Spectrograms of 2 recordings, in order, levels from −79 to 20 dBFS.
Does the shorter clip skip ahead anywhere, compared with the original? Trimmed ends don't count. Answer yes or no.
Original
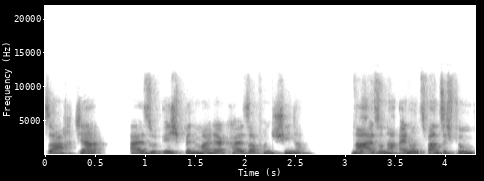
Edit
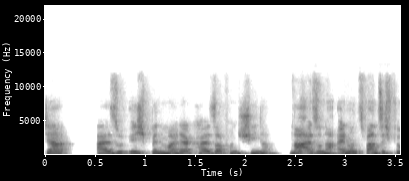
yes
